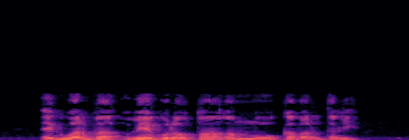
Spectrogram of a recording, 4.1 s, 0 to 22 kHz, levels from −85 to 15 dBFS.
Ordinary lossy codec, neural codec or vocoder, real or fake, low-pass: MP3, 48 kbps; none; real; 7.2 kHz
